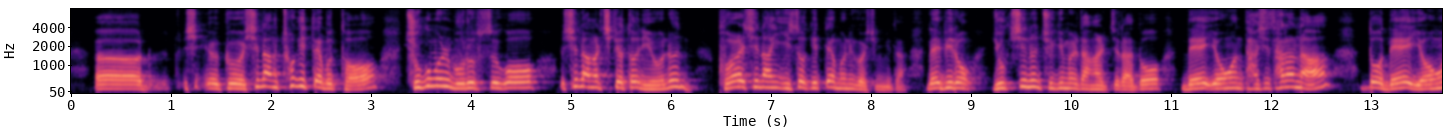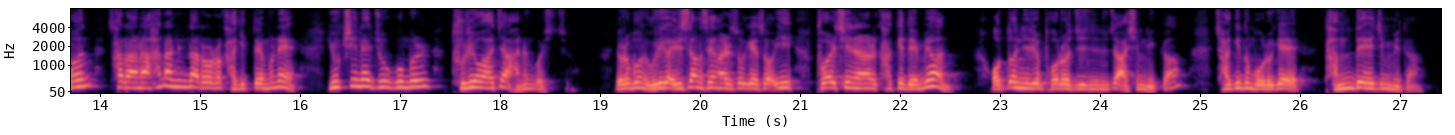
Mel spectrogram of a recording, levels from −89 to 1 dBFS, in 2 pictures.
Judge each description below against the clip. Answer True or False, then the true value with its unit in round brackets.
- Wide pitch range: False (4.8 semitones)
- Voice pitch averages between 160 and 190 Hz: True (185 Hz)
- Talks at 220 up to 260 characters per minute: False (315 characters per minute)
